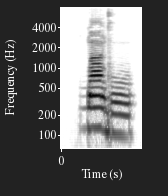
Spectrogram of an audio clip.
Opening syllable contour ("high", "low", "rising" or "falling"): high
